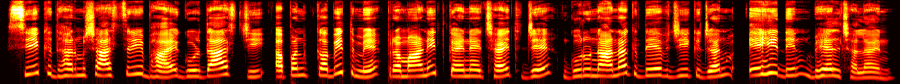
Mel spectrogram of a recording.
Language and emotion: Maithili, neutral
